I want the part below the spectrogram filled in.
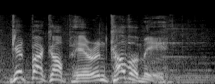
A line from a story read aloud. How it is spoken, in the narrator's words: shouted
